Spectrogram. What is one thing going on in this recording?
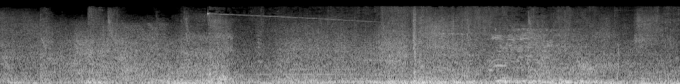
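Spells crackle and burst amid a busy battle.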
